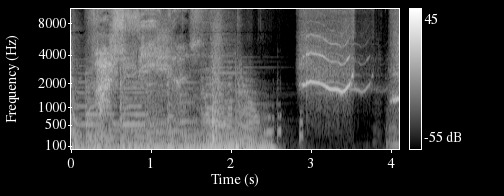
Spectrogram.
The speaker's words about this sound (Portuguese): o assobio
